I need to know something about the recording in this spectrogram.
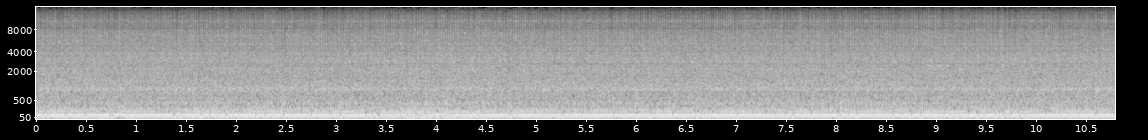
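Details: Ford 8N tractor idling after an amateur carburetor adjustment. Uphill sputtering had been traced to a cheap Chinese replacement carb; an old Marvel-Schebler ran fine. Steady, even low idle with no misses or surging, smooth throughout; a normal idle.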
